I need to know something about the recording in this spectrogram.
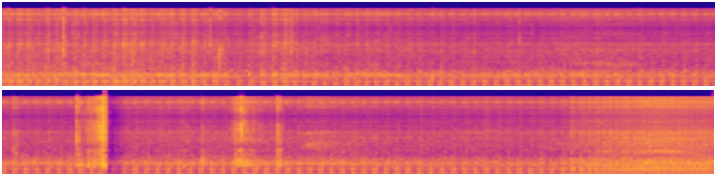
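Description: A motorcycle engine putters steadily at low speed.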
